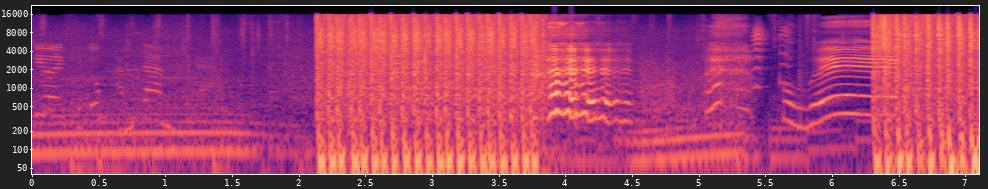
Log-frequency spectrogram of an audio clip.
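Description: A Tommy gun in a video game fires in sustained, loud automatic bursts while the shooter rides along, with vehicle engine noise underneath and a voice talking over it.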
